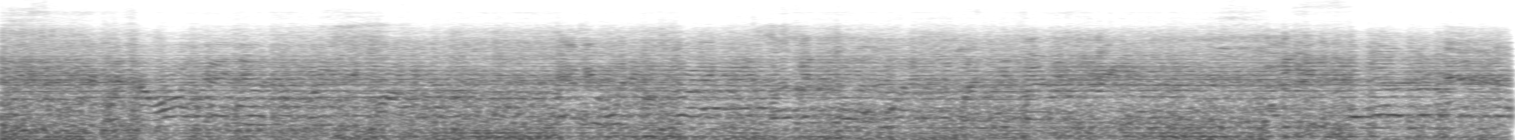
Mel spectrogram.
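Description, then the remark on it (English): An LAPD police helicopter hovers overhead with a steady, loud rotor and engine roar, while its amplified loudspeaker voice blares an indistinct announcement telling people inside a high-rise building to get out. “The LAPD helicopter telling those individuals to get out.”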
